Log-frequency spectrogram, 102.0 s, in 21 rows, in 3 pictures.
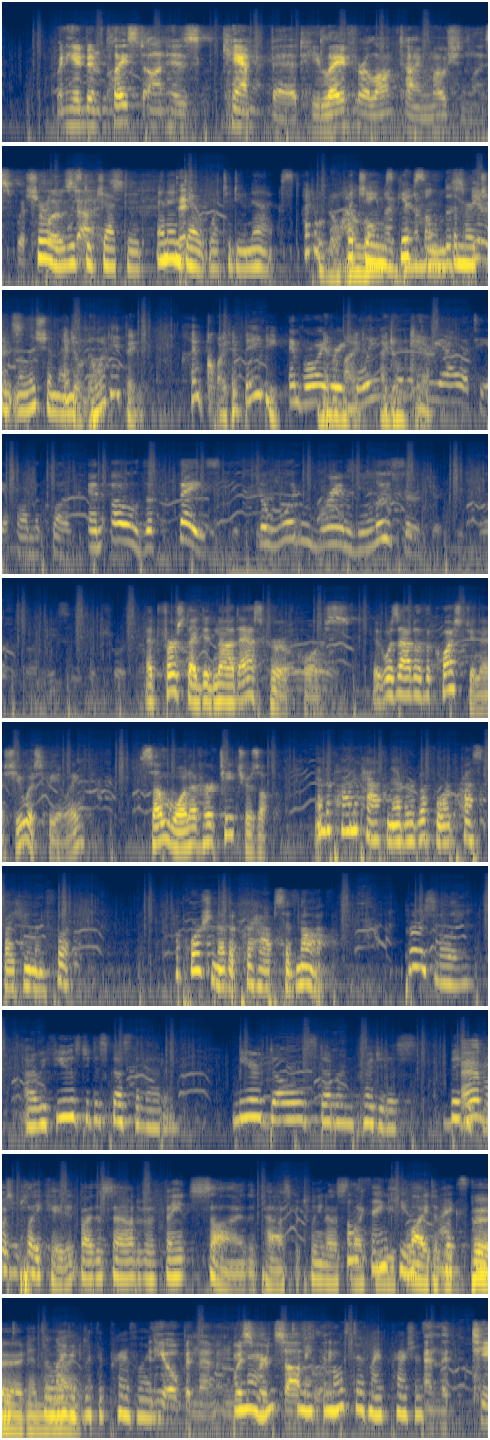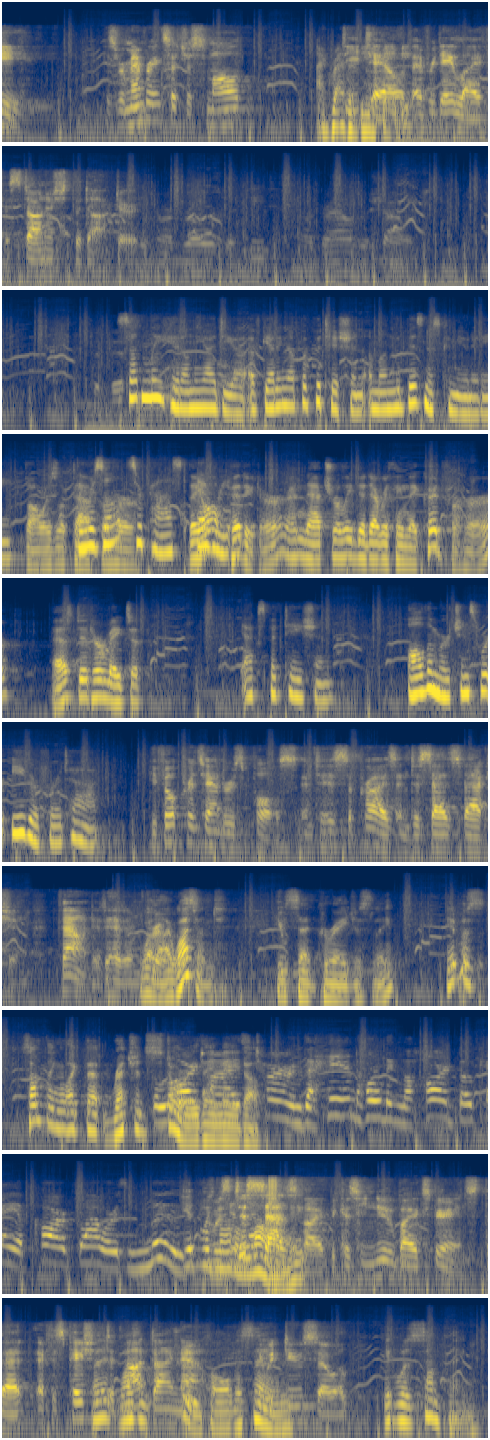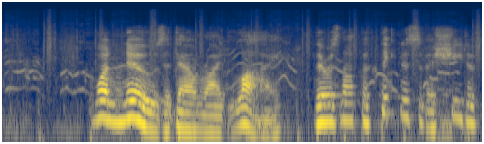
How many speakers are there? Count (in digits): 10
